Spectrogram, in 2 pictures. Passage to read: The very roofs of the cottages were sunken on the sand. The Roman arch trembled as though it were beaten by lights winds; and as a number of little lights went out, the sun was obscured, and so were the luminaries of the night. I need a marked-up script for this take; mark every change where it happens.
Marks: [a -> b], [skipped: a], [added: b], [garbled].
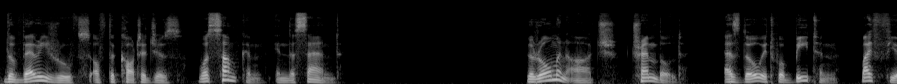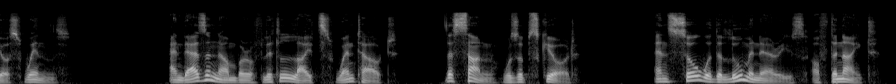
The very roofs of the cottages were sunken [on -> in] the sand. The Roman arch trembled as though it were beaten by [lights -> fierce] winds; and as a number of little lights went out, the sun was obscured, and so were the luminaries of the night.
